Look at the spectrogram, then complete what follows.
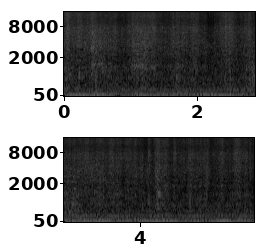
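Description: Soft rustling and light scraping from a plastic food glove handling a bowl of chopped onion on a wooden cutting board, over a steady low hum.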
